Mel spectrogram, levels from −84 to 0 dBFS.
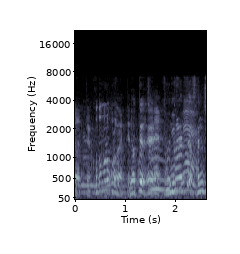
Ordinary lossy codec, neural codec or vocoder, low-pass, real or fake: none; none; 7.2 kHz; real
